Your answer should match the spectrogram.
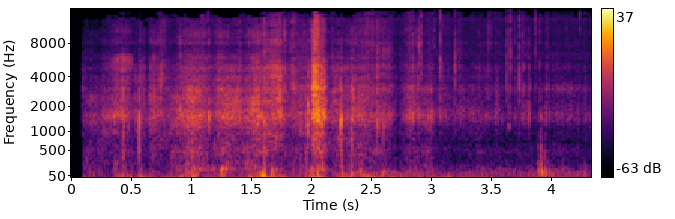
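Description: Handling noise on an action camera: a gloved hand rubbing and knocking near the microphone, with a low rumble and irregular thumps that ease off toward the end.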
